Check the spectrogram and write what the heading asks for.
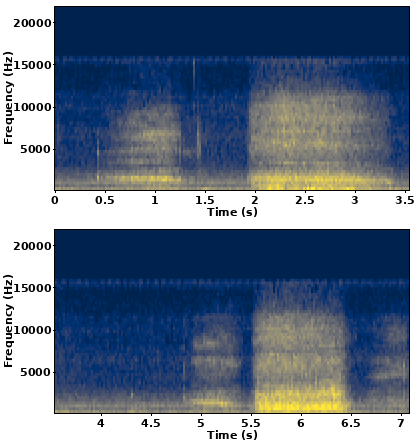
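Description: A man breathing heavily through his nose close to the microphone: two breaths, each a soft intake followed by a louder exhale, the first exhale about two seconds in and the second near the end.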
